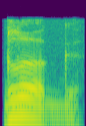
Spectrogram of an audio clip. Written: glogg

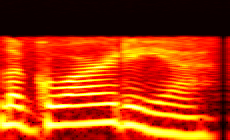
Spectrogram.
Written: La Guardia

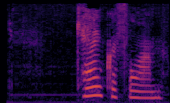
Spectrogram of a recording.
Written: cancriform

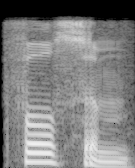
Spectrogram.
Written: fulsome

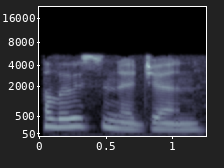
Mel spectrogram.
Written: hallucinogen

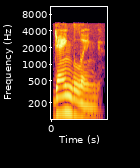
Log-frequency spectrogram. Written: gangling

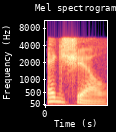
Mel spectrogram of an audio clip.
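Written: egg whisk

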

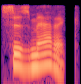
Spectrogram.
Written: schismatic

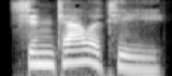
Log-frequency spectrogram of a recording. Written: syntality

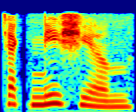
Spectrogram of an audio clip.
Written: technetium

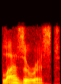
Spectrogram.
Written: Lazarist

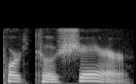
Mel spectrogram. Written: porte cochere

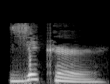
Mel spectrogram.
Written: zikr

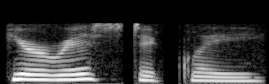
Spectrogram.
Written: heuristically

